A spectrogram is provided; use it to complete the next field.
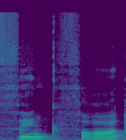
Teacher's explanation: gently between my teeth and then the air has to continue there's also a voiceless th sound it sounds like this that's in words like think thought and with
